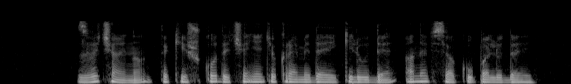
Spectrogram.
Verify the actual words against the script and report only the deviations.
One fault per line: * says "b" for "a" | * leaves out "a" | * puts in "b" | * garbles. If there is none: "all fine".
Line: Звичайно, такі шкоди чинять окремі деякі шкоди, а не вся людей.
* says "люди" for "шкоди"
* puts in "купа"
